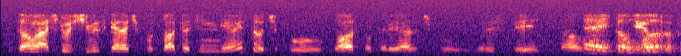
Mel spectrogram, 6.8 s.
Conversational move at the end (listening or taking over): taking over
